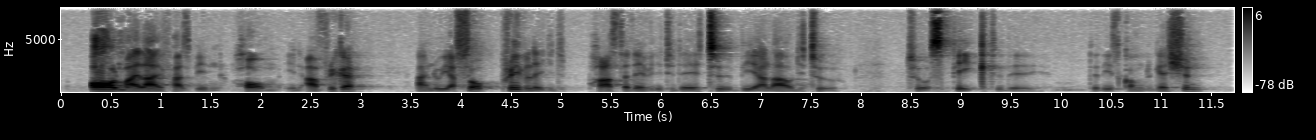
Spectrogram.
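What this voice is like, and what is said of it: African accent. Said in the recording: “my accent may not be so clear to everybody, because I'm African and I grew up in Africa”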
